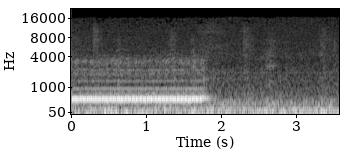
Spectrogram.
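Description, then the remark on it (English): A phone keypad tone holds steady for almost two seconds as a number is dialed on a phone, then cuts off abruptly, leaving a low background hiss. No one speaks. “We could just randomly call. Just call people. Old numbers on your phone if we weren't using it to record.”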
